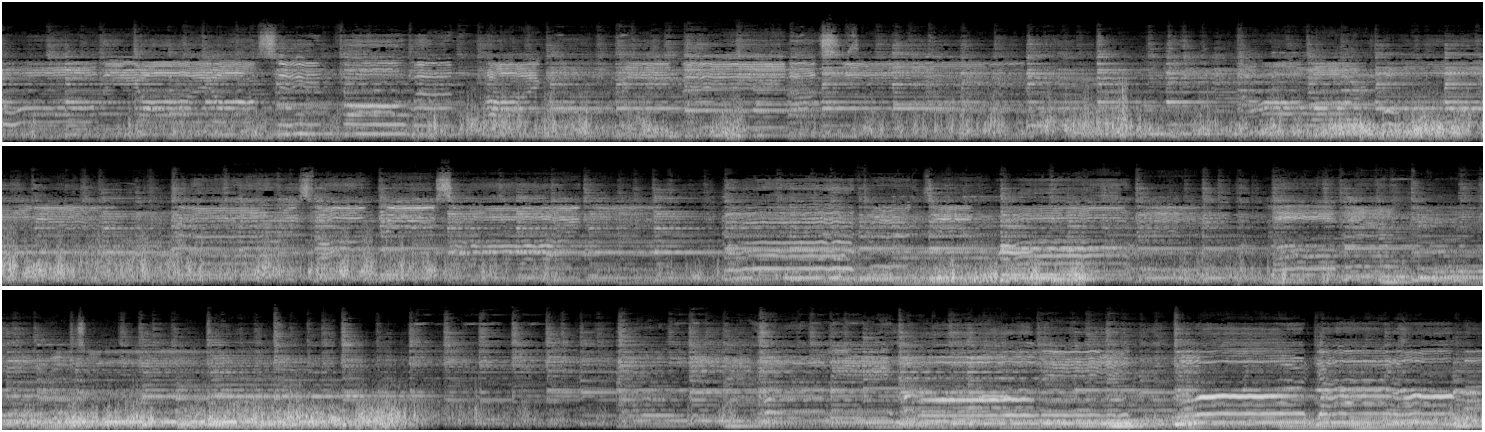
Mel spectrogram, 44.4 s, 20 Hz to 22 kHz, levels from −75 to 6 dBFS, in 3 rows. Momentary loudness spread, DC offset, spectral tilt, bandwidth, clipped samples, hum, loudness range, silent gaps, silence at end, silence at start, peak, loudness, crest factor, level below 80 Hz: 7 LU; under 0.1%; -3.5 dB/octave; 12 kHz; under 0.1%; none; 5 LU; none; 0 s; 0 s; 0 dBFS; -14 LUFS; 14 dB; -54 dBFS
